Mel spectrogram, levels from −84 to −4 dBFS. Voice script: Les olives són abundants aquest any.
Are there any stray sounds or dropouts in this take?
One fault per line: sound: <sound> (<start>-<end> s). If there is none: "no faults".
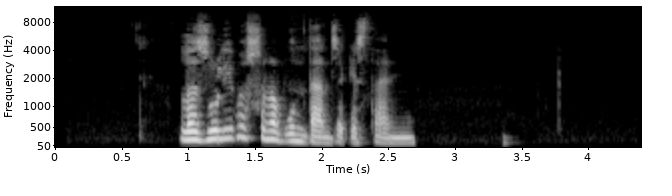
no faults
